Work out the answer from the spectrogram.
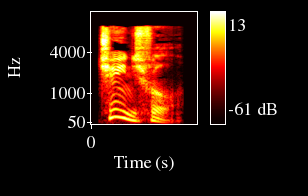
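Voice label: "changeful", British English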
